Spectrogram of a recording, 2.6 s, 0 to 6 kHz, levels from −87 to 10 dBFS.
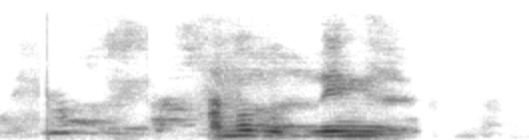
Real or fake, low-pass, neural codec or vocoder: fake; 5.4 kHz; codec, 44.1 kHz, 2.6 kbps, DAC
